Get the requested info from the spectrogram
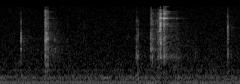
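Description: Small metallic clicks from a Mossberg 500 pump shotgun's action being worked by hand as the bolt is moved forward and the action slide arms are freed from the receiver. A few light clicks come first, then a sharper metal clink with a brief ring about a second and a half in.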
